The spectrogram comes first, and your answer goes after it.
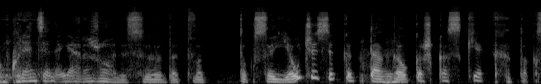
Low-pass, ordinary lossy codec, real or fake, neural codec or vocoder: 14.4 kHz; Opus, 16 kbps; real; none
